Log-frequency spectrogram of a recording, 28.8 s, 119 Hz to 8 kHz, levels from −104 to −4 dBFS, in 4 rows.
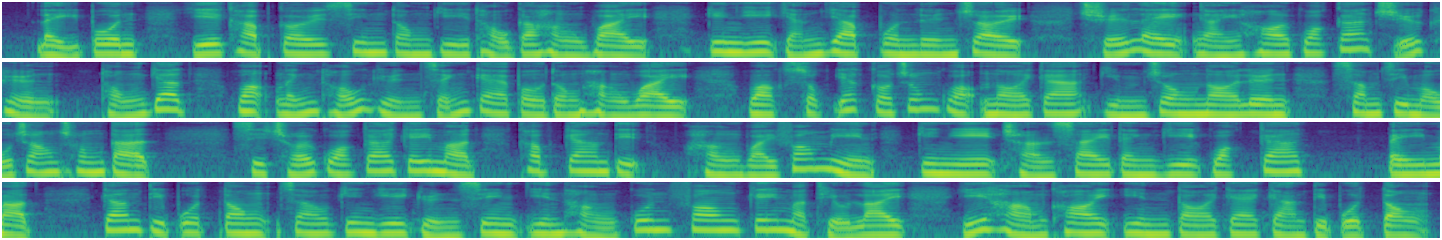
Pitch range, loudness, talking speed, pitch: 155-195 Hz, -25 LUFS, 225 characters per minute, 170 Hz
